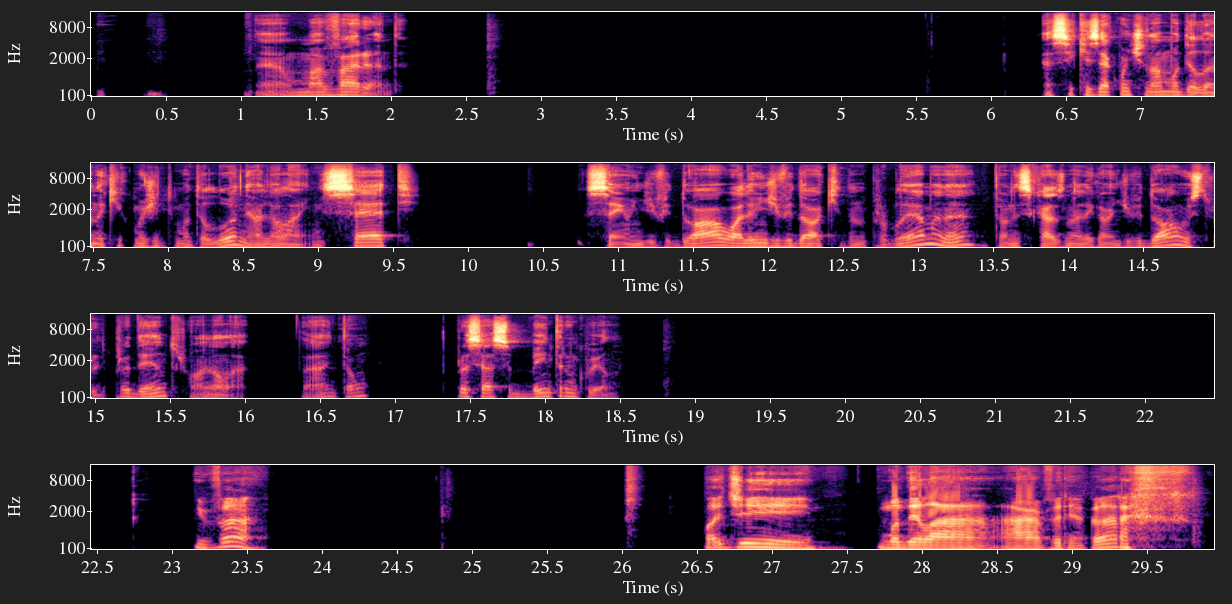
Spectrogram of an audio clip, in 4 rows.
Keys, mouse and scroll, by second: 5.6 middle click, 5.9-6.8 scroll up 2, 6.8 click, 7.5 shift+click, 7.8 shift+click, 8.1-9.1 shift+drag, 11.4 click, 11.9 click, 12.2 click, 13.2 middle click, 13.8 e, 15.0 Tab, 15.3 scroll down 1, 15.6-16.5 middle drag, 16.5 drag, 16.9-20.9 middle drag.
